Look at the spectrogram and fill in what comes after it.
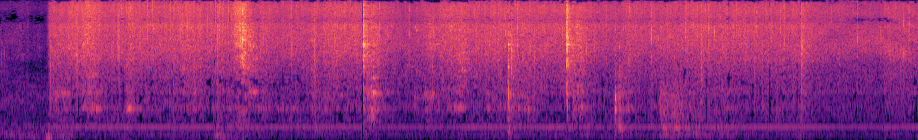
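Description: Steamed egg cubes with onions and curry leaves sizzling in hot oil while a metal spatula stirs them. Sharp clicks of the spatula striking the pan come every second or two. The sizzle starts about half a second in, with a faint steady hum underneath.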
